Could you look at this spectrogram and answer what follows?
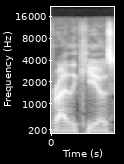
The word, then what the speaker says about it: Keough: It's just from the perspective of Riley Keough's character. – It's pronounced Riley Keough.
